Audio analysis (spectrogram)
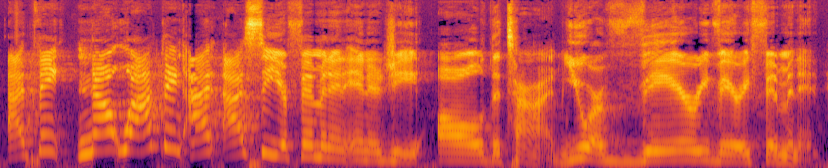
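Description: A woman's voice: mid-range voice, animated, normal speed, sharp tone, slight background noise. Effusive woman podcast host. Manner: effusive, repeats herself, gives directions. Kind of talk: casual podcast chat.

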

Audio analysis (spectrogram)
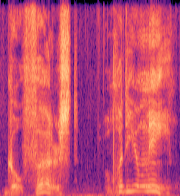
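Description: A man's voice: high voice, huge pitch swings, takes it slowly, fairly bright tone, slight background noise, pitched above the performer's own voice, heavily acted. A man playing a bewildered, agitated American greenhorn in a told story. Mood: alarmed, angry.

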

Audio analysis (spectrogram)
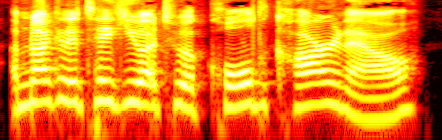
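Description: A woman in her forties in casual conversation, telling family stories in an animated way with lots of fillers. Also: fairly high pitch, fast talker, slight background noise. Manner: chatty, animated storytelling with fillers.

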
